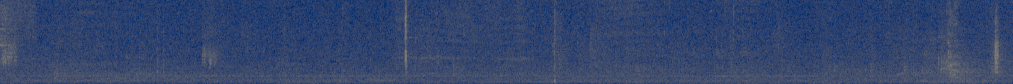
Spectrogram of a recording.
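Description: A chess clock button is pressed with a click.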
